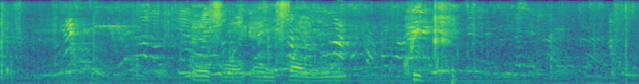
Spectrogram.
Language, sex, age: Xhosa, male, 35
